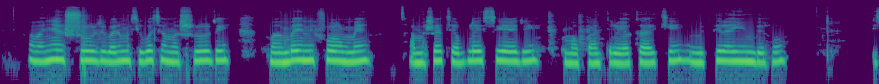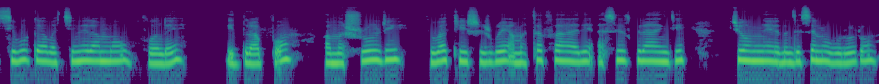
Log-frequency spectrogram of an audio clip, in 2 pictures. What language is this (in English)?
Kinyarwanda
